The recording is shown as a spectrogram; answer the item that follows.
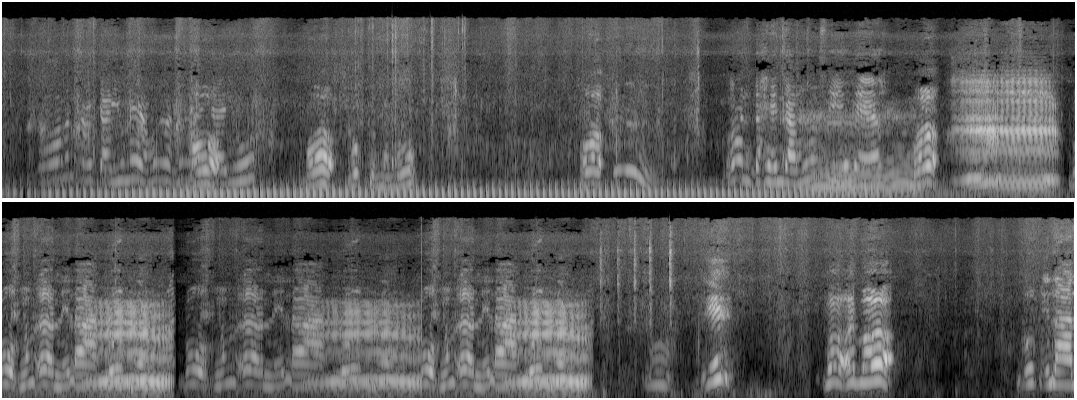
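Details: A calf bawls for its mother, which died in a canal after getting tangled in her rope, in drawn-out, wavering moos over an idling engine and voices.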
